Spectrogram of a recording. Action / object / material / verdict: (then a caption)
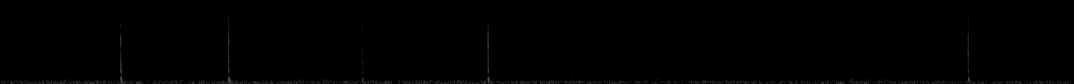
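tap / paperback book, paper / paper / none. Fingernails and fingertips tap slowly on an orange paperback novel of solid paper resting on a blanket. Seven sparse, short, dry clicks stand out, each dying away almost instantly, over a quiet low rumbling background.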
